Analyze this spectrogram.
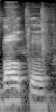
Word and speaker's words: Volka: I mean, it's pronounced Volka, but like it sounds like a.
